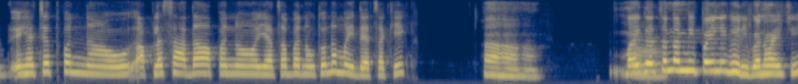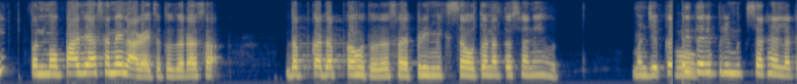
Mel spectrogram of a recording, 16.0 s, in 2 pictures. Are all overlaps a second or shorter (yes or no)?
yes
